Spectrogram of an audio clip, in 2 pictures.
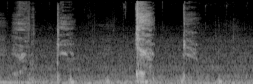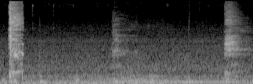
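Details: Series of coughing attacks recorded in a car on the way to the hospital ER: repeated short, harsh coughs in clusters over a steady car engine hum.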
